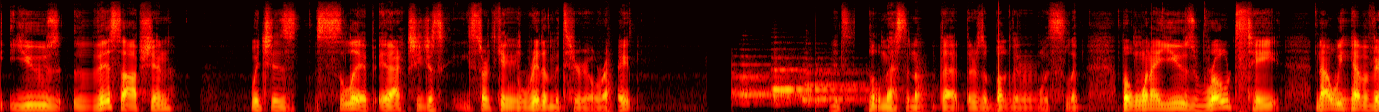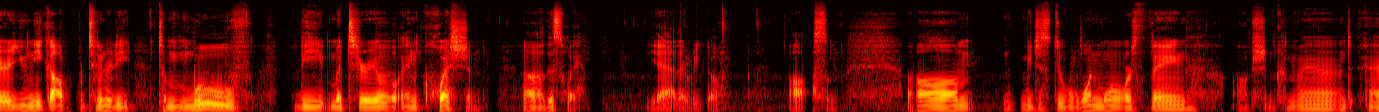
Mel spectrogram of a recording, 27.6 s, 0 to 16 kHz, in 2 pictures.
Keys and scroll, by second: 1.5 ctrl+alt+Left, 2.1 ctrl+alt+Left, 2.9 ctrl+alt+Left, 3.3 ctrl+alt+Left, 3.8 ctrl+alt+Right, 4.7 ctrl+alt+Left, 6.3 alt+space, 11.1 ctrl+alt+Right, 12.1 ctrl+alt+Right, 13.0 ctrl+alt+Right, 14.1 ctrl+alt+Left, 15.2 ctrl+alt+super+Right, 17.3 ctrl+alt+Right, 18.6 ctrl+alt+Right, 20.4 alt+super+Right, 21.1 alt+super+Right, 26.4 alt+k.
